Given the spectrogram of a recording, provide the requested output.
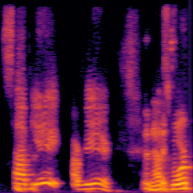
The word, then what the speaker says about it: Xavier: going to say it's javier castellanos okay spelled with an x which makes it even more complicated but you know it's it's like the j spelling which most people yeah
